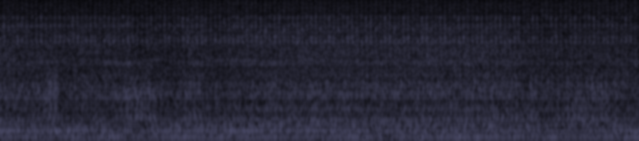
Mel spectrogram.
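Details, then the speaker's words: Subaru engine with a constant, fast, fairly even metallic knocking and clatter over idle just after being reassembled following repair; engine knock, cause not yet identified. "Собрал мотор. Ну, видимо, хреново как-то. Что-то бренчит. Че бренчит-то?"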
